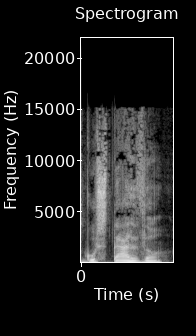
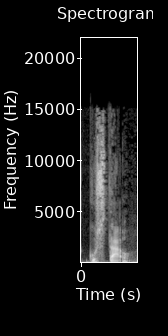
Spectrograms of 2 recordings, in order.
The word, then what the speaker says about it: gustado: is the same as gustado, okay? And the D sound in there is the way it's written and often it's pronounced as gustao. Gustao.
